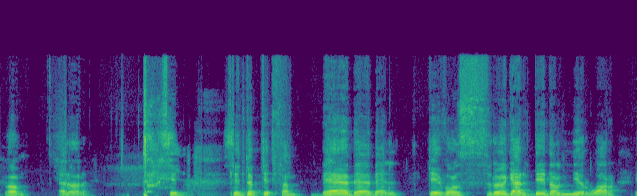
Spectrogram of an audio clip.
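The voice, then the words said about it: Put-on Québécois French accent. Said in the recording (French): “avec un accent québécois ... Je sais pas le faire, l'accent québécois.”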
